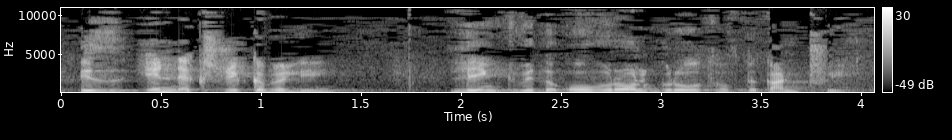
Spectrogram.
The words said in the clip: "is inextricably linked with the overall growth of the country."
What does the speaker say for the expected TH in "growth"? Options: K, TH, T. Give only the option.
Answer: T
